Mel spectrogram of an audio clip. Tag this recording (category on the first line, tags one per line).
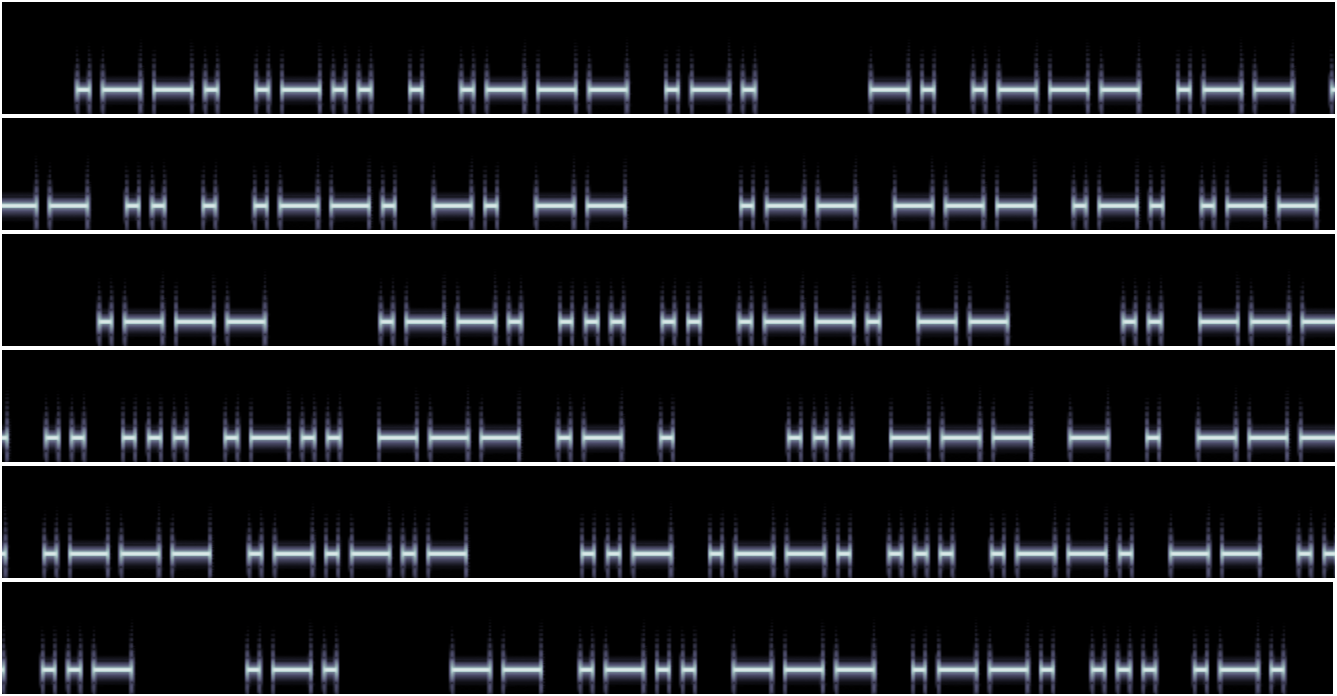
Sound effects > Electronic / Design
characters
code
codigo
morse
radio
